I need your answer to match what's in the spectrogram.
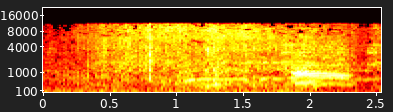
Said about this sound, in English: Oh, Jesus! Good God! I reacted as if that train had come that close to my face. If they go to a camera angle of me, you will see that I thought a train was going to hit me in the face.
